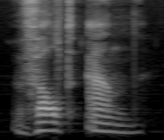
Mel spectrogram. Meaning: inflection of aanvallen: 1. second/third-person singular present indicative 2. plural imperative
- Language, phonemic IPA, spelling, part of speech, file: Dutch, /ˈvɑlt ˈan/, valt aan, verb, Nl-valt aan.ogg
